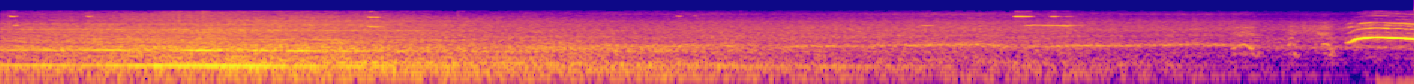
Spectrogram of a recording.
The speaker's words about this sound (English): Yet another truck passes down the highway.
